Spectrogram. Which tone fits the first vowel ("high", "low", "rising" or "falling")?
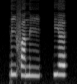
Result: high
